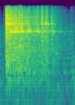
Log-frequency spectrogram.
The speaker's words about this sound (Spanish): El primero examinó brevemente el cerrojo de la jaula, retrocedió, tomó carrerilla y arreó una patada en la reja.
